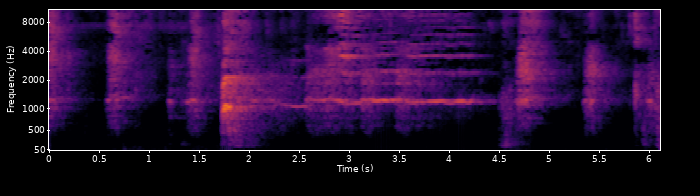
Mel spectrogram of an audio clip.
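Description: A small dog whining and yelping: a few short, high yelps, then a louder, long, steady whine that lasts about two seconds, then more short yelps.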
